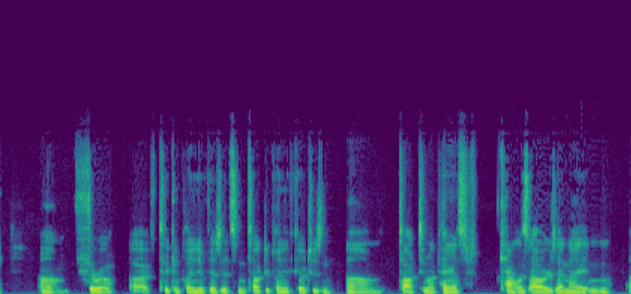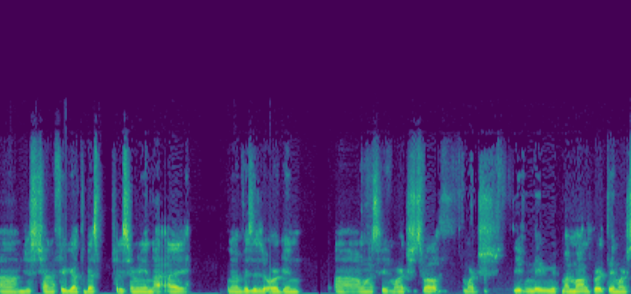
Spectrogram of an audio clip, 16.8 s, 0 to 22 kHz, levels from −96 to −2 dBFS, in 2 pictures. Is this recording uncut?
no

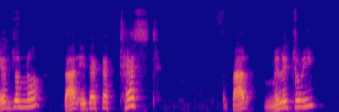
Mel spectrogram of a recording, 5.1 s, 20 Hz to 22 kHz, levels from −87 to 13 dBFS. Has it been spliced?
no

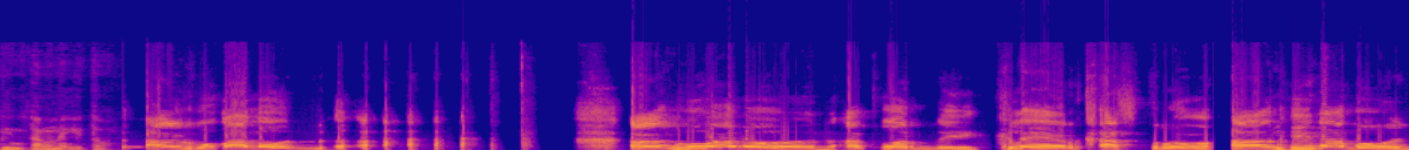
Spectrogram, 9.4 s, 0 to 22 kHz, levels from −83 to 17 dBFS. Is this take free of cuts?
yes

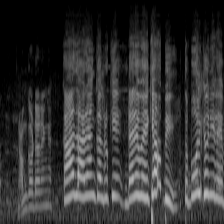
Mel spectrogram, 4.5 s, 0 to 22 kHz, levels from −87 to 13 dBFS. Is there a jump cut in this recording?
yes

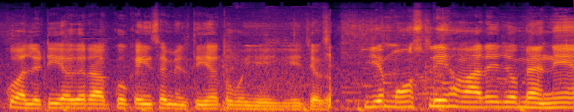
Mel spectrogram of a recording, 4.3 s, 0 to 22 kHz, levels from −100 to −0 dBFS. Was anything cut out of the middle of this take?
yes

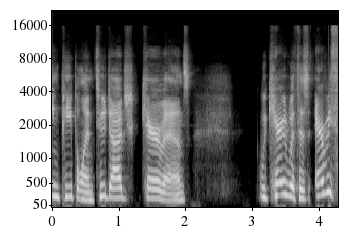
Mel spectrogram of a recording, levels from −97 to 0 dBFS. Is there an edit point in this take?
yes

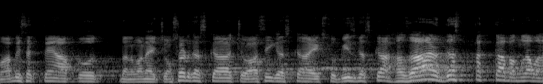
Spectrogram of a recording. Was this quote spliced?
no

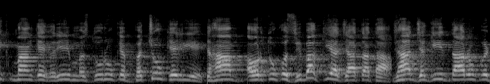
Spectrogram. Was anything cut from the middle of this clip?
yes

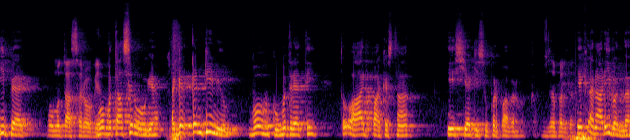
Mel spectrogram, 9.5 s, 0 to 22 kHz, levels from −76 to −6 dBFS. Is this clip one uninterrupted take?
no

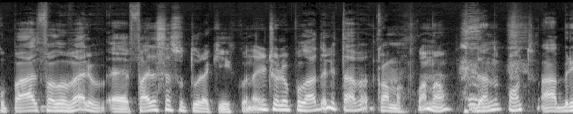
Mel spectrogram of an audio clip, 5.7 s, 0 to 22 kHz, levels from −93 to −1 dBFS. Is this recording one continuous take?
no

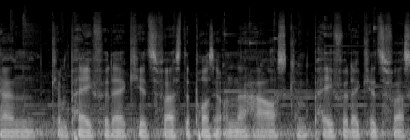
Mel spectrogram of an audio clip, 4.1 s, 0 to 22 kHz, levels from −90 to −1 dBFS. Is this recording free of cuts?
yes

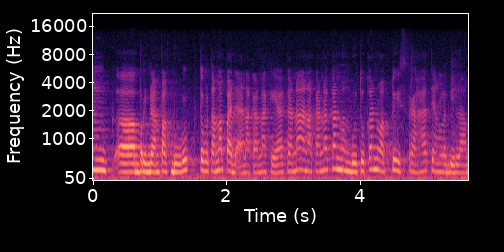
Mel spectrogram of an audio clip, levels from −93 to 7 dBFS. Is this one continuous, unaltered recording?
yes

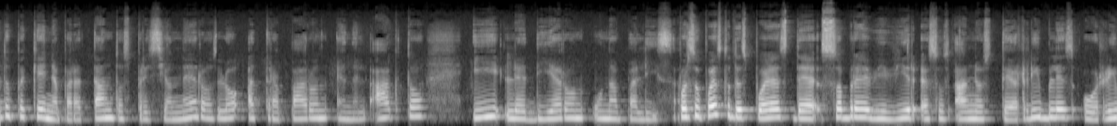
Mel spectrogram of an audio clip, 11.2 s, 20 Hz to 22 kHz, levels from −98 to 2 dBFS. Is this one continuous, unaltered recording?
no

